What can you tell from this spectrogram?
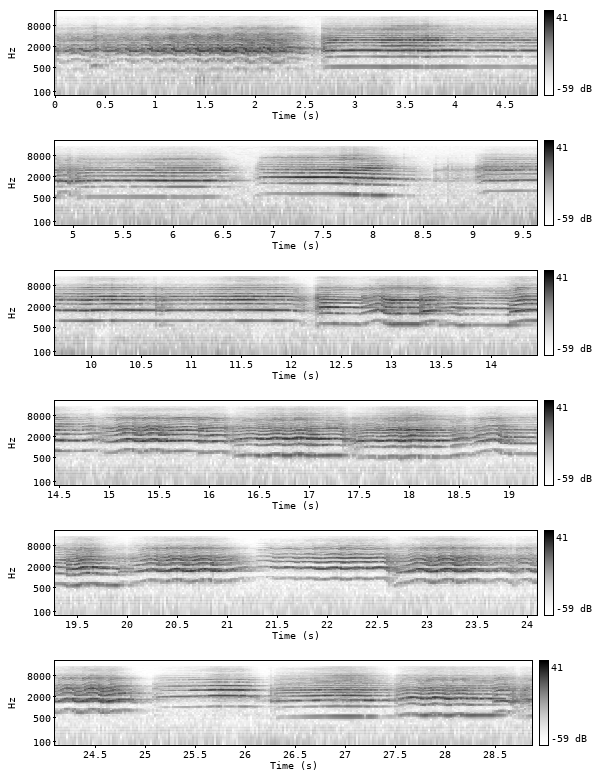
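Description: Haegeum, the Korean two-string fiddle, playing sanjo in the slow jinyangjo movement: long bowed notes with wide wavering vibrato at first, then from about halfway quicker ornamented notes with pitch bends and slides between them.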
